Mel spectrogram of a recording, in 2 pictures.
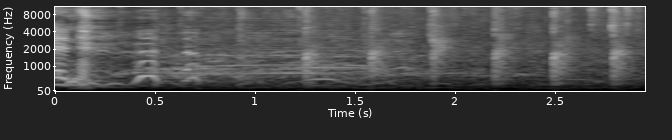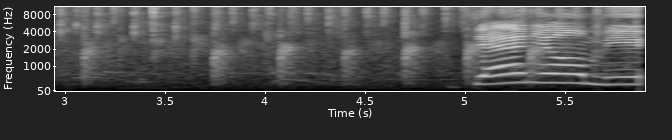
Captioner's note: applause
